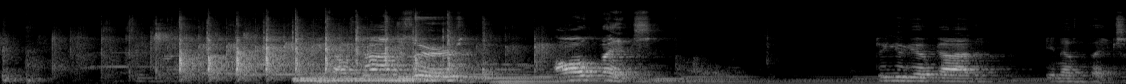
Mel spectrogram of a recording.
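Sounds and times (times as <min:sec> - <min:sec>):
audience round of applause: 0:00.0 - 0:05.9
speech: 0:09.5 - 0:11.2.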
